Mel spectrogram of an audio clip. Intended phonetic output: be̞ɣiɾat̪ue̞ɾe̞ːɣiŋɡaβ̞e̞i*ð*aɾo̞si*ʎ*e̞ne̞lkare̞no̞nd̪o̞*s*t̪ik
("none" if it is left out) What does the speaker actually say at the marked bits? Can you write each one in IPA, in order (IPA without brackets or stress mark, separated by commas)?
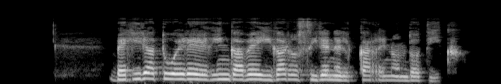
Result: ɣ, ɾ, none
